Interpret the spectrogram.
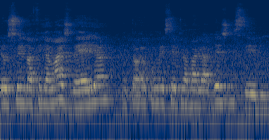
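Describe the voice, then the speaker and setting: With noticeable background noise and audible room echo around her, a woman speaks in a fairly high register. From Brazil, rural Bahia. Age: 60s. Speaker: storyteller. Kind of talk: personal life story.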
